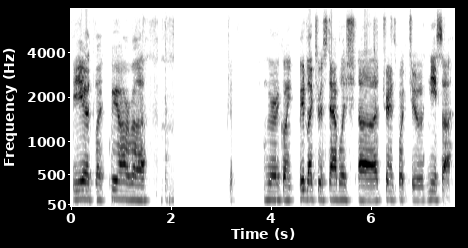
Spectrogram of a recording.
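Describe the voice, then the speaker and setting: A man playing in a tabletop game, speaking hesitantly and haltingly. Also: medium pitch, little pitch movement, highs cut off. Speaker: player.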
